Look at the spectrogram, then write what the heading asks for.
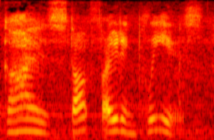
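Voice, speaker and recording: A woman's voice: a little high, drawn-out words, music in the background. A woman voicing a cautious, sensible young male peacemaker in a zombie story read aloud. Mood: exasperated.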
